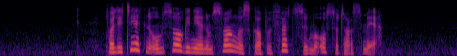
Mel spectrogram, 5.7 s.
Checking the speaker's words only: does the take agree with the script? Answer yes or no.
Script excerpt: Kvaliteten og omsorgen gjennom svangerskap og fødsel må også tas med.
yes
